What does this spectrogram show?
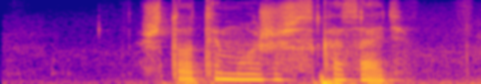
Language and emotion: Russian, neutral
